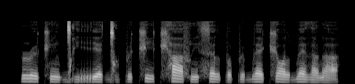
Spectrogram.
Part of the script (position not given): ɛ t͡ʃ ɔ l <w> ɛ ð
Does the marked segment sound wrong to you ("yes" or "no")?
yes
